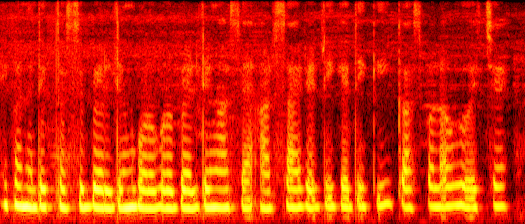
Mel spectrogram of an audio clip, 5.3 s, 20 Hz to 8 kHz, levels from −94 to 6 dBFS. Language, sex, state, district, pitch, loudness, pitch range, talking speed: Bengali, female, Tripura, West Tripura, 250 Hz, -14 LUFS, 240-260 Hz, 160 wpm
